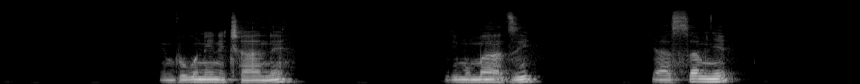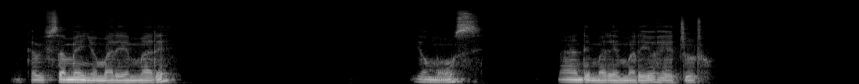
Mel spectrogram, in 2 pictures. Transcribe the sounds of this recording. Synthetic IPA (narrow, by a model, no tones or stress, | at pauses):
iɱvuβuninit͡ʃaːne̞ | ɾimumaːzi | jasamɲe̞ | nikaβifi̥sameiɲomaɾe̞ːmaɾe̞ | jo̞muːsi̥ | najaːndimaɾe̞ːmaɾe̞jo̞he̞ːd͡ʒuɾu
